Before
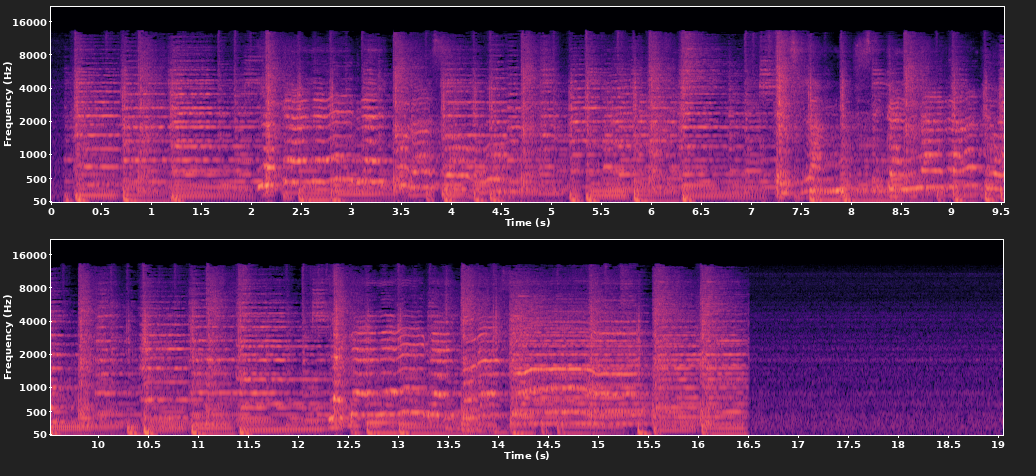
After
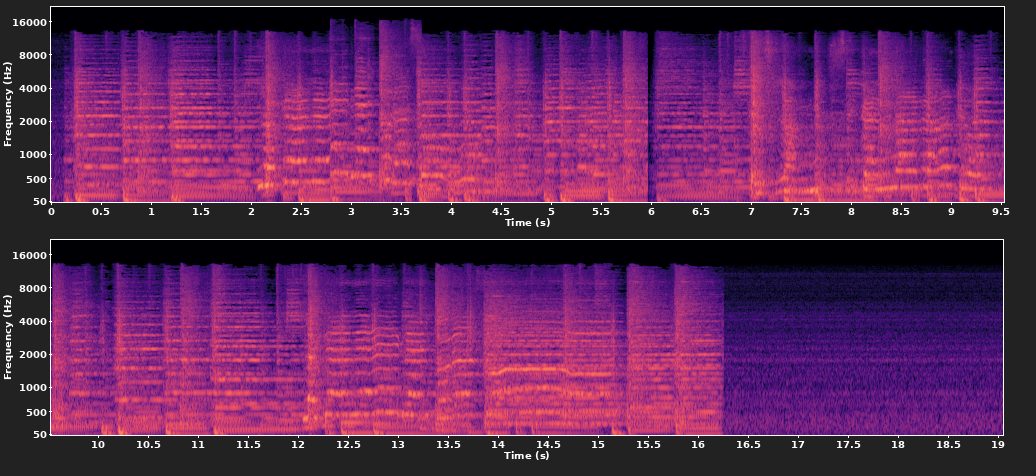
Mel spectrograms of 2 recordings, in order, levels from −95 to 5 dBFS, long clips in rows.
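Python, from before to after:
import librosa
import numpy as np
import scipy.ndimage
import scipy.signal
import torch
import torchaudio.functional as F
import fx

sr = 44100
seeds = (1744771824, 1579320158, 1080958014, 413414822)

y = fx.edit(x, sr, fx.speed_span(start_s=2.8, length_s=1.17, speed=1.28),
    fx.fade_in_span(start_s=6.23, length_s=0.48), tone=tone)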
